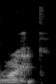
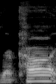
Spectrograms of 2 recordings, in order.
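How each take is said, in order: First: The word ends on a consonant sound. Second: The word ends with an extra vowel sound. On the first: The speaker calls it right. "the A dropped up drops off on the second letter" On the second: The speaker calls it wrong. "instead of saying Raka"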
